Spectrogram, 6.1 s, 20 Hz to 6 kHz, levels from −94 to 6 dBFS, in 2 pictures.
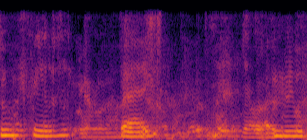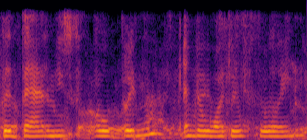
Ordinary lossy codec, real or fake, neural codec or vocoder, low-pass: none; fake; codec, 24 kHz, 1.5 kbps, HILCodec; 5.4 kHz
